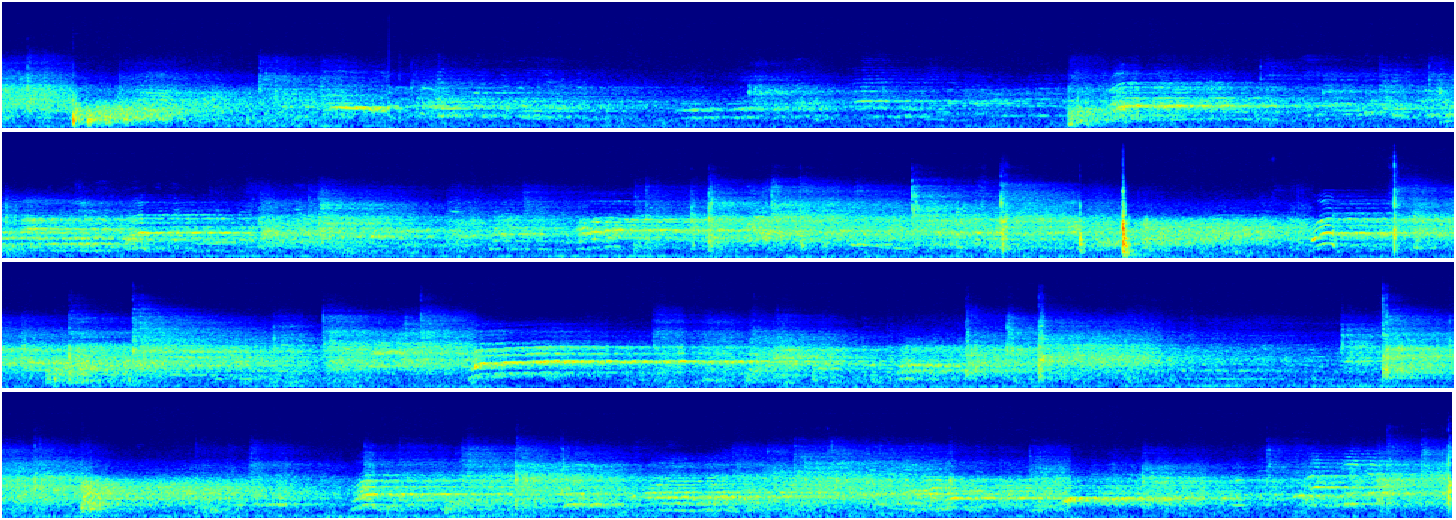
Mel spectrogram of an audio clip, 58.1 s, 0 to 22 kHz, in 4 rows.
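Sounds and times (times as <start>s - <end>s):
hockey sticks and puck clacking: 0.0s - 3.5s, 17.0s - 18.4s, 19.7s - 27.6s, 28.4s - 33.8s, 35.5s - 37.4s, 38.0s - 50.0s, 50.8s - 58.0s.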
